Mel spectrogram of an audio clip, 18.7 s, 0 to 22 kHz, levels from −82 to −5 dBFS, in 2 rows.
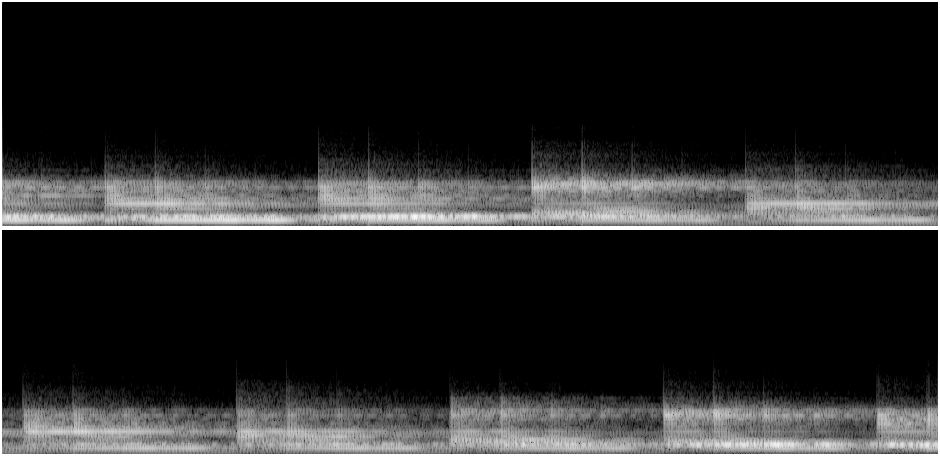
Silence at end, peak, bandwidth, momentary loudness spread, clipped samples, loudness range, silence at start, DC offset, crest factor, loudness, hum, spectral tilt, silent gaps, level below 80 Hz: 0 s; -4 dBFS; 1.3 kHz; 11 LU; under 0.1%; 7 LU; 0 s; under 0.1%; 16 dB; -22 LUFS; none; -15 dB/octave; none; -48 dBFS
